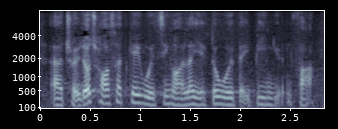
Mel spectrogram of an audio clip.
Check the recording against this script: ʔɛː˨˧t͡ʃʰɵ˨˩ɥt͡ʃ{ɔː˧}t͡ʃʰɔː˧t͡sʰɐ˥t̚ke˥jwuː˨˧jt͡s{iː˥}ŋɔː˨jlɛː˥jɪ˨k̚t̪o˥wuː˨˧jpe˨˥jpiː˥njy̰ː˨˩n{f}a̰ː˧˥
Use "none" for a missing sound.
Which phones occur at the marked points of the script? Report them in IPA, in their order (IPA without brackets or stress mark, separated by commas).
ɔː˨˥, iː˥, f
